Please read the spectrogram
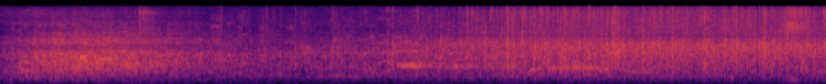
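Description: Large audience laughing and applauding, a dense patter of clapping mixed with laughter. It eases slightly in the middle and swells again about four seconds in.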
